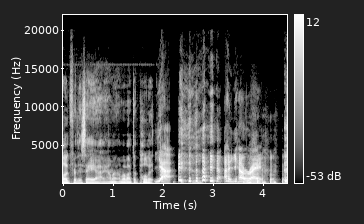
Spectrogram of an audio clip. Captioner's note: laughs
